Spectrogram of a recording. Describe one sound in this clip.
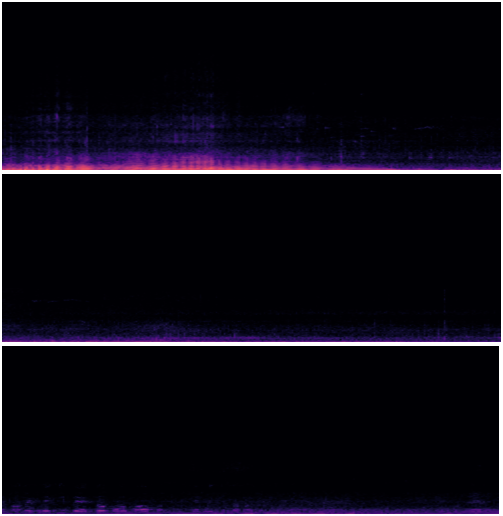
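A motorcycle engine revs loudly and then settles to a low idle.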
